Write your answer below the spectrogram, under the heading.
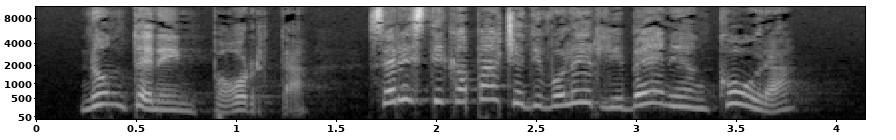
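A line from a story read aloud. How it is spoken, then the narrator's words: Shout. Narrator (Italian): egli gridò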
